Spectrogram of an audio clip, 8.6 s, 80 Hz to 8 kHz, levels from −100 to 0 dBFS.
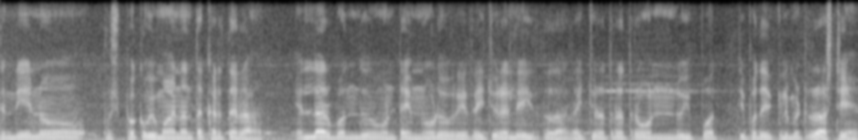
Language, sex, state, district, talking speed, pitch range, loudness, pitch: Kannada, male, Karnataka, Raichur, 145 wpm, 135-145 Hz, -18 LUFS, 140 Hz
